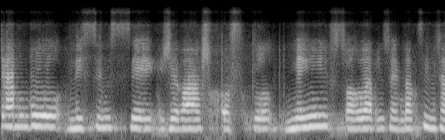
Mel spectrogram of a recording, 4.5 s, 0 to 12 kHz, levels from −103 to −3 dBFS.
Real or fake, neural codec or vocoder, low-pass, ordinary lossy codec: fake; codec, 16 kHz, 0.5 kbps, FreqCodec, smaller model; 7.2 kHz; Opus, 24 kbps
